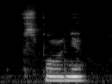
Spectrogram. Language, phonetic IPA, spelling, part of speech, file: Polish, [ˈfspulʲɲɛ], wspólnie, adverb, LL-Q809 (pol)-wspólnie.wav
